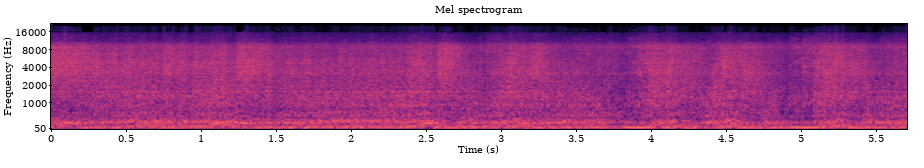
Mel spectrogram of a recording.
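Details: 1954 Henry J gasser, 327 V8 on engine stand, timing uncertain, oil pressure present: steady loud low V8 rumble with no audible die-off; engine stalls after start, owner suspects a dead fuel pump since the line delivered no fuel.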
